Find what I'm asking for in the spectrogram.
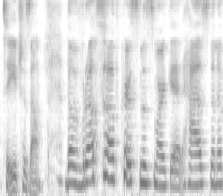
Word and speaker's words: Wrocław: Wrocław, we pronounce it as Wrocław, is located in southwestern Poland and is one of the largest cities in the historical region of Silesia.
